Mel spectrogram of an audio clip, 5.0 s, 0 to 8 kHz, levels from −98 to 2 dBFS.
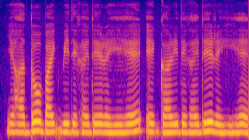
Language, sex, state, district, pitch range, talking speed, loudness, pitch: Hindi, female, Arunachal Pradesh, Longding, 175-185 Hz, 170 wpm, -14 LUFS, 175 Hz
